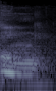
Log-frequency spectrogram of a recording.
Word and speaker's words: Ng: This is by Unger and Carney, and Ing is spelt N-G, but pronounced Ing.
